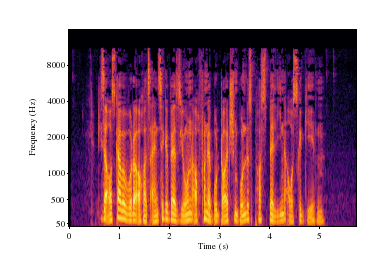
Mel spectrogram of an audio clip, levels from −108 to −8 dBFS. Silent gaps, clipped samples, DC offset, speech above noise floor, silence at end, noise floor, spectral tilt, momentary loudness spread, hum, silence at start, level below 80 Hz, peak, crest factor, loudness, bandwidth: none; under 0.1%; under 0.1%; 50 dB; 0.65 s; -70 dBFS; -6 dB/octave; 11 LU; none; 0.65 s; -44 dBFS; -2 dBFS; 20 dB; -21 LUFS; 11.5 kHz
